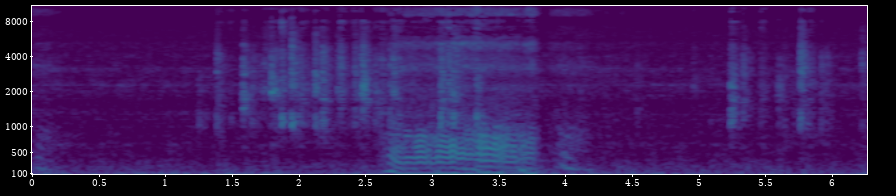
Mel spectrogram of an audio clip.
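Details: Fifteen-year-old Boston Terrier Lulu snores in her sleep, a single vibrating, grunting breath of about a second between soft, quiet breathing.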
